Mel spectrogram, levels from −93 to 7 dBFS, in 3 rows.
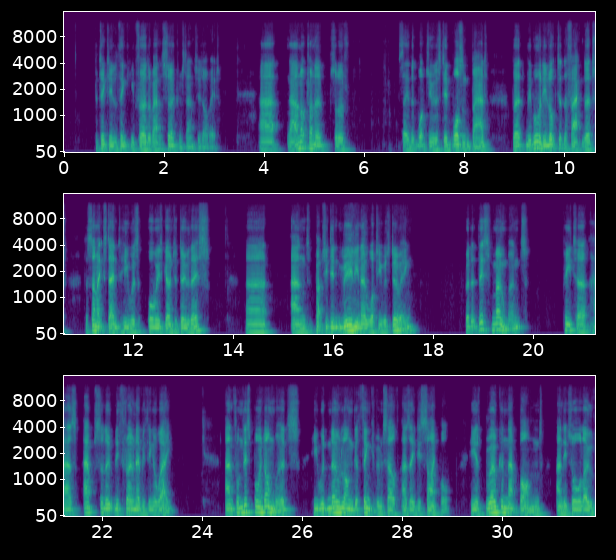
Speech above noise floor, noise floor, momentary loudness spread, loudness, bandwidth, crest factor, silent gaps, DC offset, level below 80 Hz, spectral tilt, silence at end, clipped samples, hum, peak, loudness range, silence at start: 59 dB; -83 dBFS; 14 LU; -25 LUFS; 11.5 kHz; 20 dB; none; under 0.1%; -50 dBFS; -6.5 dB/octave; 0 s; under 0.1%; none; -4 dBFS; 7 LU; 0.65 s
